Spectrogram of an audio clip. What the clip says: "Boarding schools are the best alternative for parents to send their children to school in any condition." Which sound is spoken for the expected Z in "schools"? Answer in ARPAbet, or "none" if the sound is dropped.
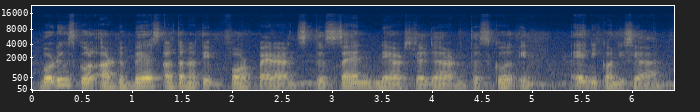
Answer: none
